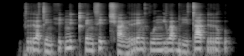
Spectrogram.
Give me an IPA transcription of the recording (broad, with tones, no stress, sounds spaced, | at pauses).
k r ɯ˧ a̯ t i˩˦ n h i˥˩ ʔ n i˥˩ t̚ pʰ e˧ n s i˥˩ ʔ t͡ɕʰ a˨˩ ŋ r e˥˩ n k w ɯ˦˥ ŋ j u˦˥ a̯ b iː˨˩ t aː˥˩ t̚ r u˦˥ ʔ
